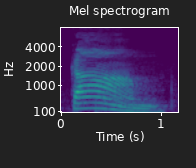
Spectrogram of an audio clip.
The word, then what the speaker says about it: calm: Then calm. What is silent? L.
